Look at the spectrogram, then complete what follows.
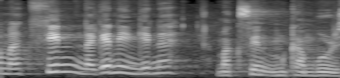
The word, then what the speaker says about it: Mkamburi: Maxine Mkamburi, say it right, Mkamburi. Mkamburi.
